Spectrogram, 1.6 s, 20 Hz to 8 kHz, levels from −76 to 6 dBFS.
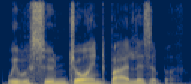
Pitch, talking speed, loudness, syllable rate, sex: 100 Hz, 225 wpm, -18 LUFS, 7.4 syllables/s, male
